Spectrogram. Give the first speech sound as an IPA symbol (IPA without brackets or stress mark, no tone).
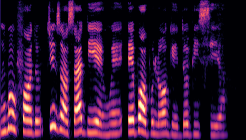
ŋ͡m̩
